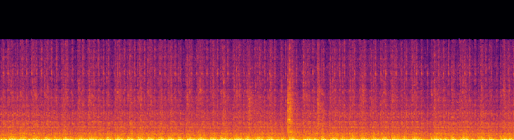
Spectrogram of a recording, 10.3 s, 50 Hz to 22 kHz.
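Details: 1985 Harley FXR V-twin idling just after first start, still cold at about 49°F ambient, right after a float setting: even, low thumping idle holding steady with no ticking or misses, lifters dead quiet; normal idle.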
